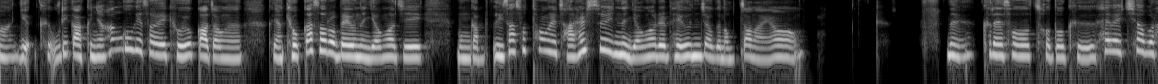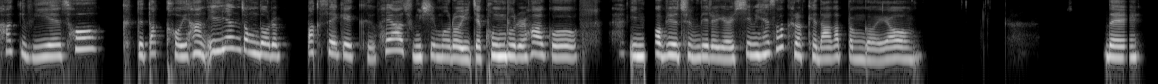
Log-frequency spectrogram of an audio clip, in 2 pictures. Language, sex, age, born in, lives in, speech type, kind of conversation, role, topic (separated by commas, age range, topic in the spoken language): Korean, female, 35-39, South Korea, United States, conversation, podcast, guest, 자신감이 없을 때는 어떻게 기운을 내시나요?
